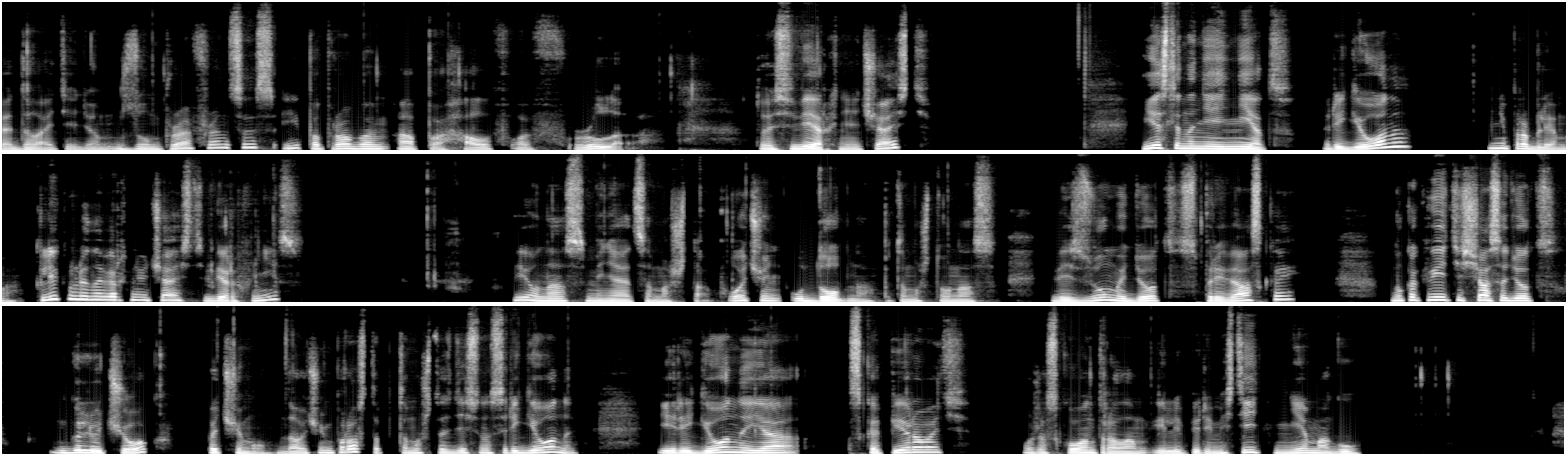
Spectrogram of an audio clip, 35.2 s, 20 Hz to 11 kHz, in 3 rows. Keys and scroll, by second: 22.0 h, 28.9 h.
